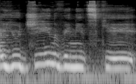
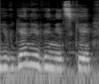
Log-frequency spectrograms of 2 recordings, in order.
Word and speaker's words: Evgeny Vinitsky: He is based in Switzerland and also known by Eugene Vinitsky. It's more, I guess, the English pronunciation of his Russian name, Evgeny Vinitsky.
